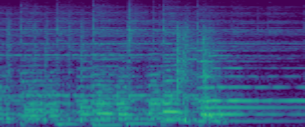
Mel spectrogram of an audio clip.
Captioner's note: door closes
